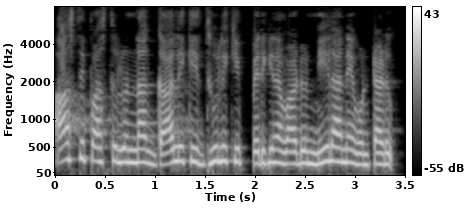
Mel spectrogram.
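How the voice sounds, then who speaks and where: Woman narrator voicing a wounded young wife; earnest, mellow, a little high. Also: steady tone, a little fast, natural voice. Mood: furious. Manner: pleading then scolding.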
